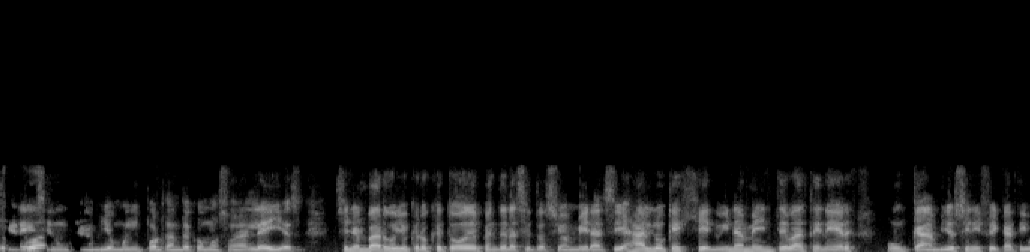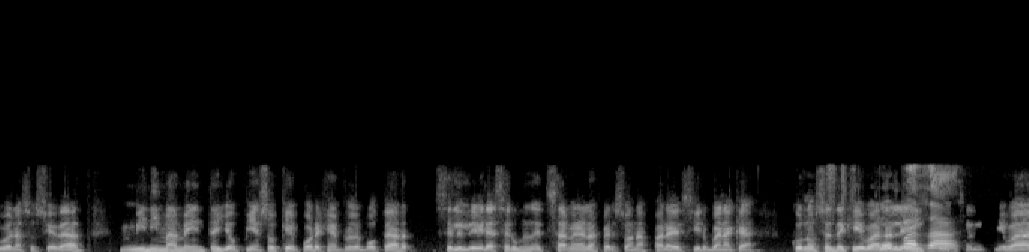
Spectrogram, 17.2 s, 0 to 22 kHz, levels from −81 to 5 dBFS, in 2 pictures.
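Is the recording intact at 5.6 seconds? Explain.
Yes, the speech is intact at 5.6 seconds, with no dropout, click or distortion there, only the ordinary band limit of call microphone processing, which leaves nothing above 8 kHz.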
